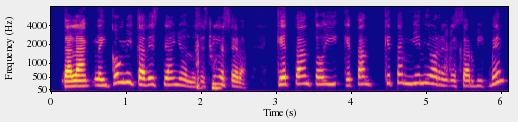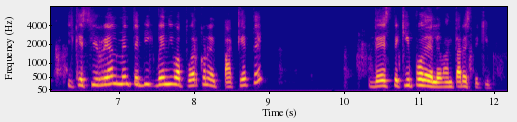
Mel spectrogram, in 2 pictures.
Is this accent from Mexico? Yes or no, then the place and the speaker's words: yes; Mexico; nosotros como mexicanos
